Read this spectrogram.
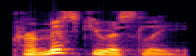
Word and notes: promiscuously: British English

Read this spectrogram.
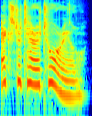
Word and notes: extraterritorial: British English

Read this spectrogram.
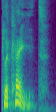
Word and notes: placate: British English

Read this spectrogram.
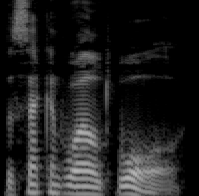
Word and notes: second world war: British English

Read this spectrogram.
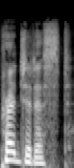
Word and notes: prejudiced: American English

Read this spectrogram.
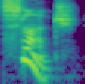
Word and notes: sludge: British English

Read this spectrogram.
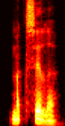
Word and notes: maxilla: British English

